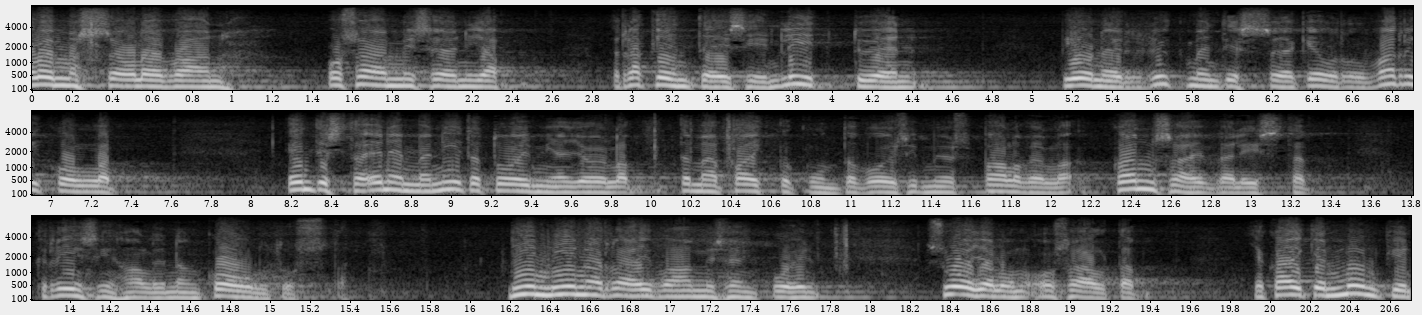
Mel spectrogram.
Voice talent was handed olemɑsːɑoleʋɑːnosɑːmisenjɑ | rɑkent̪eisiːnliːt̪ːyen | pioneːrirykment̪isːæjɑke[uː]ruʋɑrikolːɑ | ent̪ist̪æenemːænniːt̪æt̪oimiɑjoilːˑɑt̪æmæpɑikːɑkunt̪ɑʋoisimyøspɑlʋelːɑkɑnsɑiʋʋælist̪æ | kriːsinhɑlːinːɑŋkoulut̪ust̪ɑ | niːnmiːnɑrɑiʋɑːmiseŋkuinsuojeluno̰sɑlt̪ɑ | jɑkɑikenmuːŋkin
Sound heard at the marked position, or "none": u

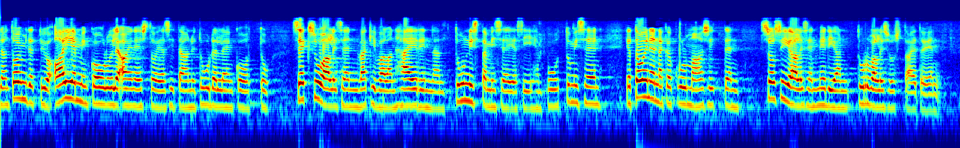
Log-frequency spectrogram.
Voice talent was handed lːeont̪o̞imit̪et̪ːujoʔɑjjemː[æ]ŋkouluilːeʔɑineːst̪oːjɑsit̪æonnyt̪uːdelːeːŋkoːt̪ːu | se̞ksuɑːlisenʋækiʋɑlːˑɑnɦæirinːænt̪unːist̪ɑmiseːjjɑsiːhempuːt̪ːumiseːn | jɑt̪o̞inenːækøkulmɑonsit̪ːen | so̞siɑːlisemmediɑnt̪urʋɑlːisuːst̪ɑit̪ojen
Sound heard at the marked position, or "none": i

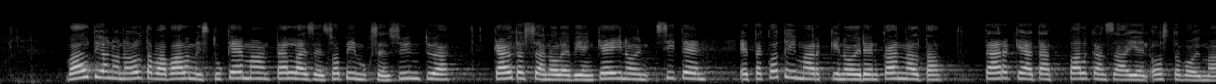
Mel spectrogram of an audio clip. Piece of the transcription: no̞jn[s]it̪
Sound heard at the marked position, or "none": s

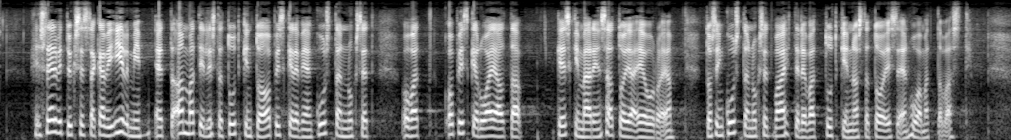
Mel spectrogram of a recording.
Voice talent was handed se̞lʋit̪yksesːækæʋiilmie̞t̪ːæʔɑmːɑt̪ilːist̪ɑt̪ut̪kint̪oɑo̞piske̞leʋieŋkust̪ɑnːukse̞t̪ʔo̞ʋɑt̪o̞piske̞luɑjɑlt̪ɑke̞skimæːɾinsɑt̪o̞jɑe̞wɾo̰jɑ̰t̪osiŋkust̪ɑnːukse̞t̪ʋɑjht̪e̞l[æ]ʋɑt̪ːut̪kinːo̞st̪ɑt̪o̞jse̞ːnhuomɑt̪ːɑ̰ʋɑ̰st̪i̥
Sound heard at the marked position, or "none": e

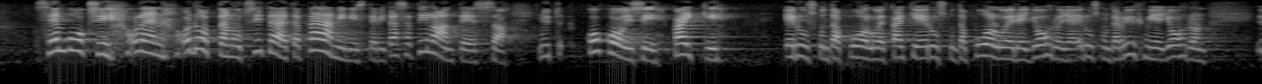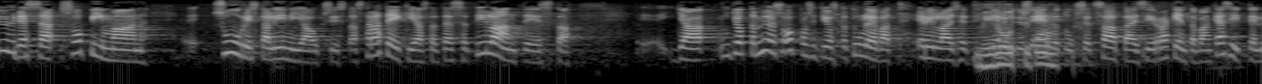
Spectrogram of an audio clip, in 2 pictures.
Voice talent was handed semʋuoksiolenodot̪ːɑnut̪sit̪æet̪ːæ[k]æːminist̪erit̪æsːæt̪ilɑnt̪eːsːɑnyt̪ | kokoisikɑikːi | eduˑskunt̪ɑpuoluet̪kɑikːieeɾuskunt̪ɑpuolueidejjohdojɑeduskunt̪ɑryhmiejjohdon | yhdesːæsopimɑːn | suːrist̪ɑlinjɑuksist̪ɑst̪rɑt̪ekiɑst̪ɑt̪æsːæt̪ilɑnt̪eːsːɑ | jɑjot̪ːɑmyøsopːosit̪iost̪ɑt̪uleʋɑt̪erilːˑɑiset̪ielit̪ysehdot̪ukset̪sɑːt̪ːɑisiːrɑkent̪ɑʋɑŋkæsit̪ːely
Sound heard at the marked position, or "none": p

